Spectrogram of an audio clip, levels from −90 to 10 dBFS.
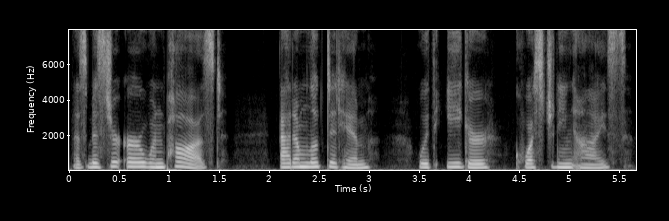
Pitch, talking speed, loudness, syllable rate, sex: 210 Hz, 125 wpm, -17 LUFS, 4.6 syllables/s, female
